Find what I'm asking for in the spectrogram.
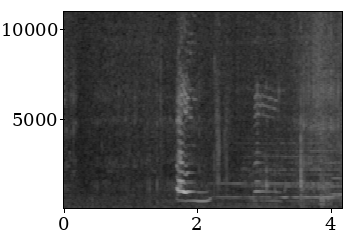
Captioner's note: meows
